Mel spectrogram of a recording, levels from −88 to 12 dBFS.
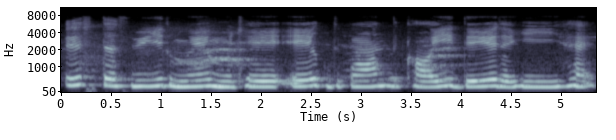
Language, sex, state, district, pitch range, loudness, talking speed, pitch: Hindi, female, Madhya Pradesh, Katni, 225-255 Hz, -13 LUFS, 110 wpm, 235 Hz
